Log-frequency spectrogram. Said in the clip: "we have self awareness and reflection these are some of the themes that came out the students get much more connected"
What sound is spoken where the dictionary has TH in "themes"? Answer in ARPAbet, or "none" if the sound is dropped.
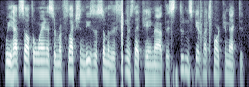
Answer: TH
